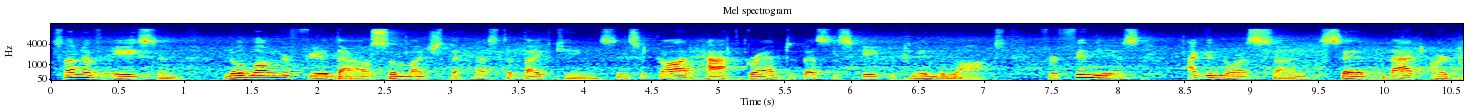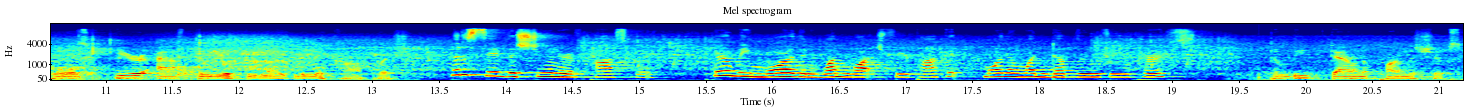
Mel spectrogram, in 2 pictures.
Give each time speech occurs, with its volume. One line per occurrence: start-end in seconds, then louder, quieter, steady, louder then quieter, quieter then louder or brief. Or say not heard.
0.0-21.1 steady.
